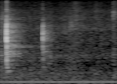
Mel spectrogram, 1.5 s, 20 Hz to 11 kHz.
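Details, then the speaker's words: 2003 Fender Highway One Precision Bass being set up: fret rocker tapping gives light rattle clicks, revealing a slightly high 11th fret. "you shouldn't hear any tapping and you can hear that you might be able to hear a little rattle there"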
